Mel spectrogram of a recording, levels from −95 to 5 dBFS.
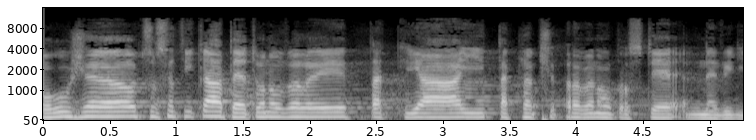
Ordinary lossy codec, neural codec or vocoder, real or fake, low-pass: MP3, 48 kbps; codec, 32 kHz, 1.9 kbps, SNAC; fake; 14.4 kHz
